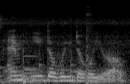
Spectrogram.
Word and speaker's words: Mewo: And I've decided to turn these characters into this creature called Mewo. Or Mewo, however you want to pronounce it. It's Mewwo.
